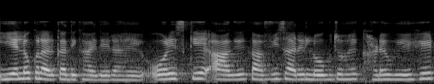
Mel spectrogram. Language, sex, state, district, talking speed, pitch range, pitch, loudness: Hindi, female, Uttar Pradesh, Deoria, 250 wpm, 220-245 Hz, 230 Hz, -22 LUFS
